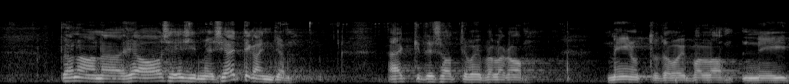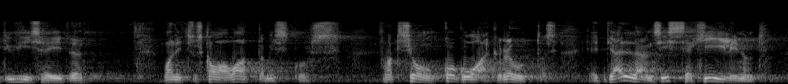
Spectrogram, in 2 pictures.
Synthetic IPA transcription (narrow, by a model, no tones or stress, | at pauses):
t̪ænɑnhe̞ɑɑse̞esʲime̞ːsjæt̪ʲːekɑnʲd̪̥jɑ | ækːˑid̪̥e̞sɑːt̪ːˑe̞vɤjbolːɑkɑ | me̞ːnut̪ːˑɑd̪̥ɑvɤjbo̞lːɑne̞jd̪̥yɦise̞jd̪̥ | vɑlʲit̪suskɑvɑvɑːt̪ːˑɑmist̪̚kus | frɑk̚t̪sio̞ːŋko̞ɡ̥uɑeɡ̥rɤɦut̪ːˑɑs | e̞t̪ːjælːeo̞nsisːe̞hiːlinud̪̥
